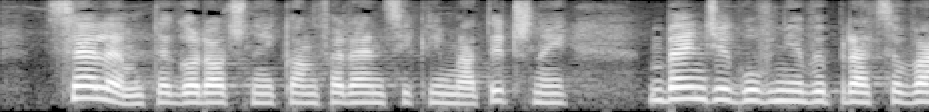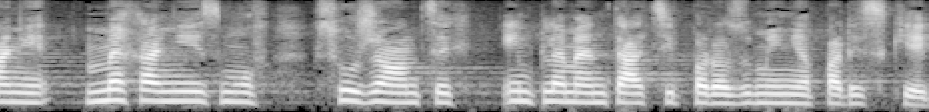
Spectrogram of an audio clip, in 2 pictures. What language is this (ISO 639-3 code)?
pol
